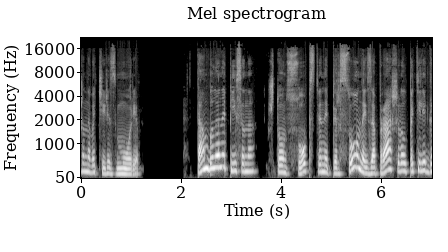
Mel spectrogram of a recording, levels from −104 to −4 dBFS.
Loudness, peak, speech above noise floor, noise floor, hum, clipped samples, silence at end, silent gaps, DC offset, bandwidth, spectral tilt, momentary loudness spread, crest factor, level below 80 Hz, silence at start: -17 LUFS; -2 dBFS; over 73 dB; under -90 dBFS; none; under 0.1%; 0 s; 1.25-2.04 s, 3.57-3.63 s; under 0.1%; 18 kHz; -6.5 dB/octave; 10 LU; 16 dB; -62 dBFS; 0 s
